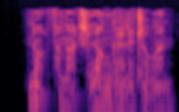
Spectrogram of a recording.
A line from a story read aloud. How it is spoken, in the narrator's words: Holly whispered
